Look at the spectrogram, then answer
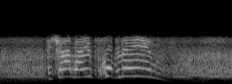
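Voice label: German aircraft damaged mood high, speech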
